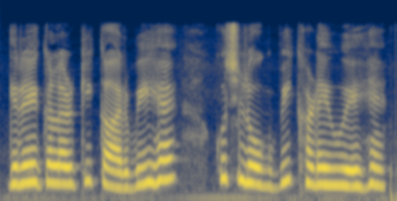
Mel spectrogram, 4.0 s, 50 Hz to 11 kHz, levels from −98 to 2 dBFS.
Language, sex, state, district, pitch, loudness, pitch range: Hindi, male, Delhi, New Delhi, 255 Hz, -11 LUFS, 240-285 Hz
